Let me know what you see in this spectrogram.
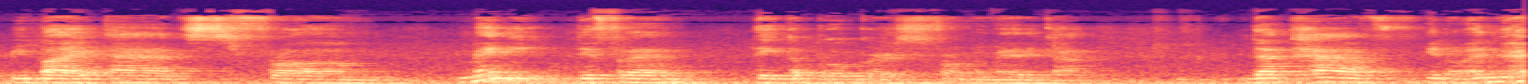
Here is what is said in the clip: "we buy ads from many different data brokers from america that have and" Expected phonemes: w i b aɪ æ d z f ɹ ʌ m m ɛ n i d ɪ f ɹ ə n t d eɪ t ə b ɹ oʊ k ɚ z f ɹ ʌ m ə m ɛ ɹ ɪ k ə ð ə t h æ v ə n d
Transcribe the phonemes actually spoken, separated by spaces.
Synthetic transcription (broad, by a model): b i b aɪ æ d s f ɹ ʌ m m ɛ n i d ɪ f ɹ ə n t d eɪ t ə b ɹ oʊ k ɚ s f ɹ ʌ m ə m ɛ ɹ ɪ k ə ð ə t h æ v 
